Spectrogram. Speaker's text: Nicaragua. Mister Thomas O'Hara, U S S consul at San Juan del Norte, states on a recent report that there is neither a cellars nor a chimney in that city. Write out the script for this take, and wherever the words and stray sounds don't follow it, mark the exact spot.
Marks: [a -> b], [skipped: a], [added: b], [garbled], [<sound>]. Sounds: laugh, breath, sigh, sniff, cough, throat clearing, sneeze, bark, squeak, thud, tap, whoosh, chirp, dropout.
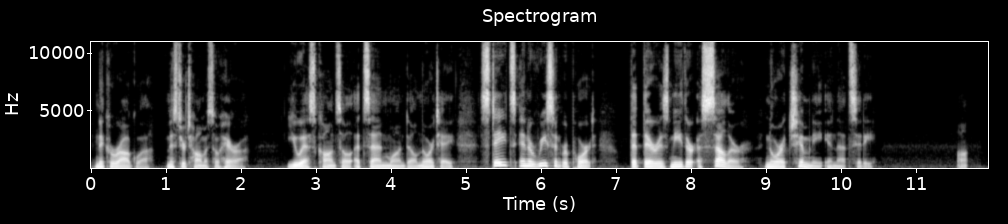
Nicaragua. Mister Thomas O'Hara, U S [skipped: S] consul at San Juan del Norte, states [on -> in] a recent report that there is neither a [cellars -> cellar] nor a chimney in that city. [laugh]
